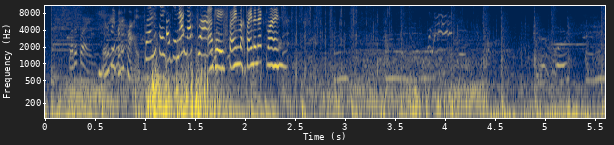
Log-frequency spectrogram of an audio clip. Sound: fast forward talking

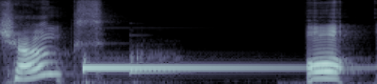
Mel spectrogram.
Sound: doorbell

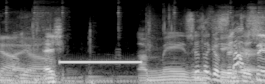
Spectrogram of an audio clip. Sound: beep

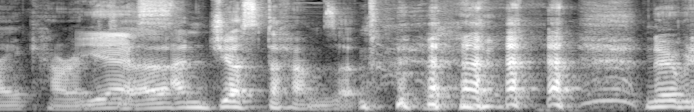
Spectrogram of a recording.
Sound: laughs; lauhgs

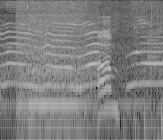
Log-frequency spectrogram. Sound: crying

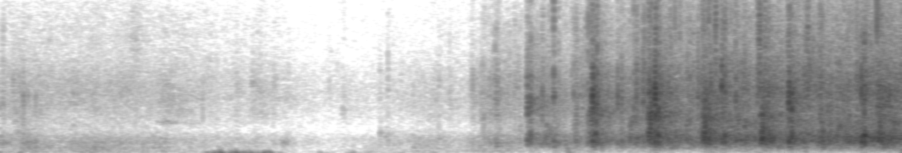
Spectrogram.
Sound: applause

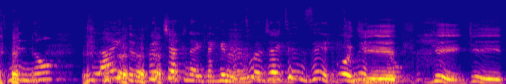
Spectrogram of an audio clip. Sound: laughs

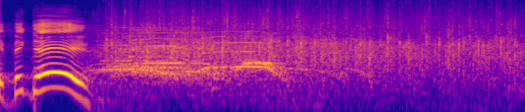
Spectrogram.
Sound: cheering and applause

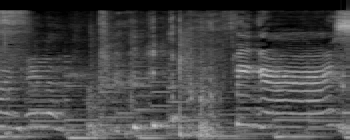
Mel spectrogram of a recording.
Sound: laughs

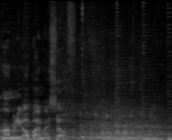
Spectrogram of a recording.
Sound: laughing

